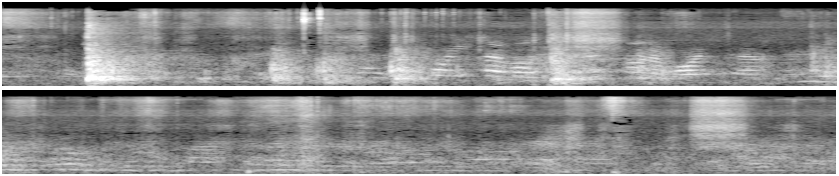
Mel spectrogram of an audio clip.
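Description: Indistinct speech with a loud thump about half a second in and further knocks, along with fabric rubbing against a body-worn camera as the wearer's sleeve passes over the lens.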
